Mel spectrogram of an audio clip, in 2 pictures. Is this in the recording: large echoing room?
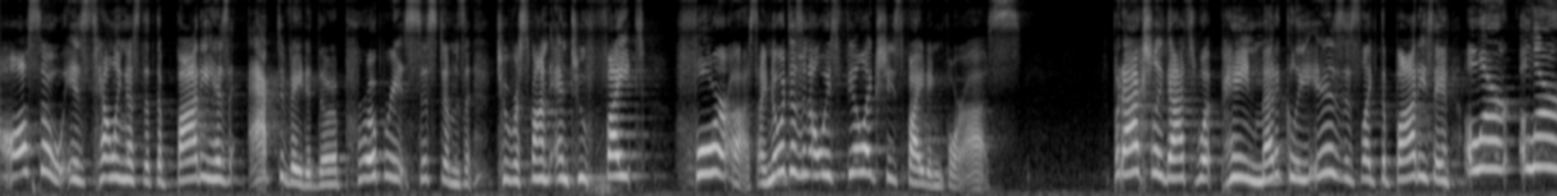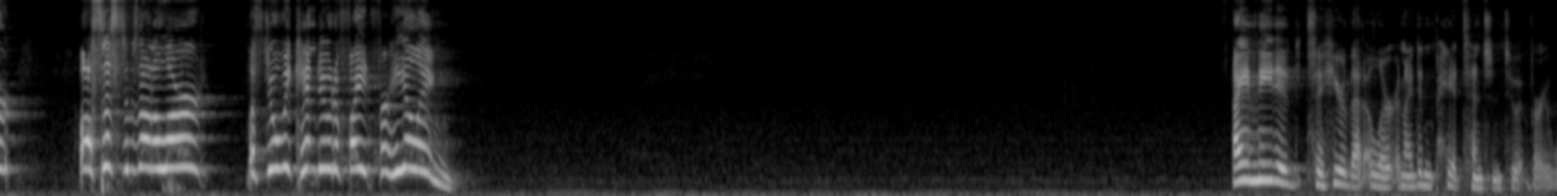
yes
